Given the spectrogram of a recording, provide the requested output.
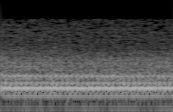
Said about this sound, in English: Hey, look. It's a car pulling out from the lodge road.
